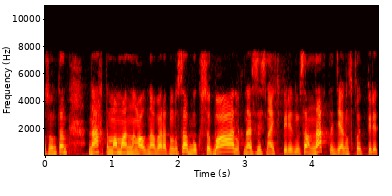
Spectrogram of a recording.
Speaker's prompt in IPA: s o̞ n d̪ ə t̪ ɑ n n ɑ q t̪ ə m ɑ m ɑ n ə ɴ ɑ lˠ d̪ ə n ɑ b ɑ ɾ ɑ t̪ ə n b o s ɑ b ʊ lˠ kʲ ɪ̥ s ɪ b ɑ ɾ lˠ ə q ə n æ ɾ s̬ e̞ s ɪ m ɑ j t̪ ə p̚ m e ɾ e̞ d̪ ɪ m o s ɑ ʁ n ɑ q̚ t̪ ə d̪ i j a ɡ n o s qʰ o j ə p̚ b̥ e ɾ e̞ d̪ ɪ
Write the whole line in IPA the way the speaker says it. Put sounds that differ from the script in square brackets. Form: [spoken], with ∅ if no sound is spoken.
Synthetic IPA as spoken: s o̞ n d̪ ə t̪ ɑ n n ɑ q t̪ ə m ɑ m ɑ [nː] ə ɴ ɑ lˠ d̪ ə n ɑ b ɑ ɾ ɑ t̪ ə n b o s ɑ b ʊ lˠ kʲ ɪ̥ s ɪ b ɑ ɾ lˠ ə q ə n æ ɾ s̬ e̞ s ɪ [n] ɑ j t̪ ə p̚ [b] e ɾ e̞ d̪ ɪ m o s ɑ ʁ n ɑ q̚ t̪ ə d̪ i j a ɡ n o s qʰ o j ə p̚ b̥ e ɾ e̞ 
